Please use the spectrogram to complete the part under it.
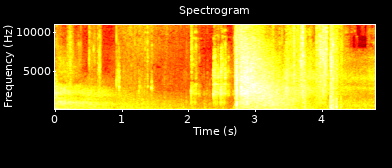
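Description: Gunfire fills a Counter-Strike round as a dense, continuous crackle of shots over rumbling game ambience. One sharp, loud report stands out midway, followed by further scattered shots.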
